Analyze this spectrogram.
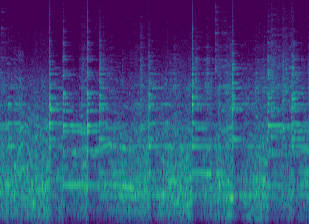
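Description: A metal bell rings repeatedly, loud and close.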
